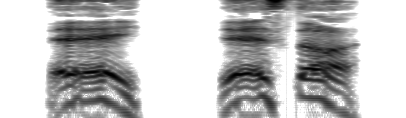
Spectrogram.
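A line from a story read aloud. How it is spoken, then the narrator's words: Shout. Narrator (Russian): крикнул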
